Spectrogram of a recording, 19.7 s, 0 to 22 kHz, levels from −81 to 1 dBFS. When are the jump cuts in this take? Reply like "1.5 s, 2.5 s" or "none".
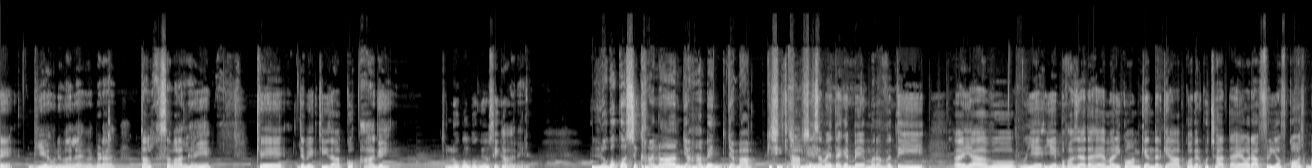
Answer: none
